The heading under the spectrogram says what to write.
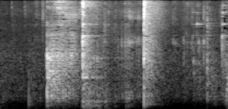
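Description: A bottle of Kupferbier being opened: a brief fizzing hiss with no pop, as there is no pressure in the bottle, alongside a couple of sharp metallic clinks from the cap and opener, and no talking.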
